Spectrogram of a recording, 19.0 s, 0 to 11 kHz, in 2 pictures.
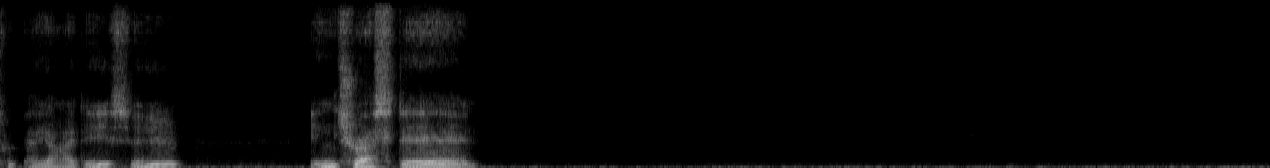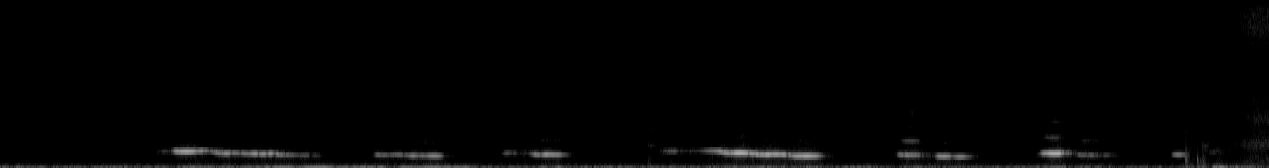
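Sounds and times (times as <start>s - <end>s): person whistling a tune: 10.7s - 13.8s, 14.4s - 18.6s.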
